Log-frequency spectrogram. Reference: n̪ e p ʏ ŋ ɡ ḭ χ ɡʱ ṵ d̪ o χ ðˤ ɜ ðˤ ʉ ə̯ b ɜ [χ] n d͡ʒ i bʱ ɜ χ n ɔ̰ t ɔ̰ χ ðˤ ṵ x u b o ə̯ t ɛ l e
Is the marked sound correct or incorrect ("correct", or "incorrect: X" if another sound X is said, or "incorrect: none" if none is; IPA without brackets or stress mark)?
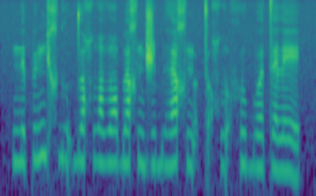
correct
